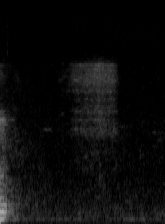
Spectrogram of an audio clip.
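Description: The tail of a man's hummed "mm" at the start, then near silence with a faint brief hiss about a second in.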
